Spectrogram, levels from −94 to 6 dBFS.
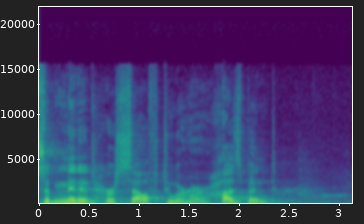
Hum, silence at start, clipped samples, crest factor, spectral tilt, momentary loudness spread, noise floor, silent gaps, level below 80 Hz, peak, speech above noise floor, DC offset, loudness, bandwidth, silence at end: none; 0 s; under 0.1%; 16 dB; -6 dB/octave; 8 LU; -52 dBFS; none; -60 dBFS; -8 dBFS; 29 dB; under 0.1%; -24 LUFS; 16 kHz; 0.7 s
